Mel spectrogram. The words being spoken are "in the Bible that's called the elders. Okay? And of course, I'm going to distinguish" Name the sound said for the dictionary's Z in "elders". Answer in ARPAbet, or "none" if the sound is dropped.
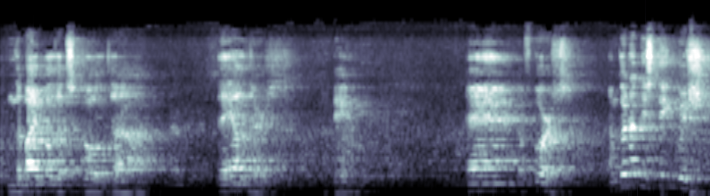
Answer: S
